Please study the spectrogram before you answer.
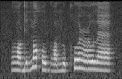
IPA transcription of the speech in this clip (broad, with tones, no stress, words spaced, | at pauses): ɦɒ˨ɡe˨ŋɒ˦ χu˨ɡʱɒ˨ nu˨kʰo˦ ʕo˦læ˦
